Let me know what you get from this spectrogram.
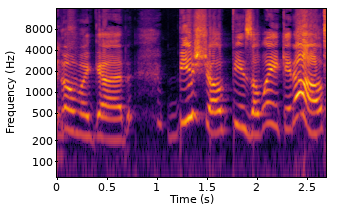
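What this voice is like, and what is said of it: Screamed fake robotic Italian accent. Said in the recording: “he starts screaming in a fake android Italian accent”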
